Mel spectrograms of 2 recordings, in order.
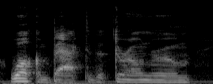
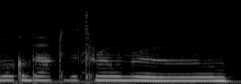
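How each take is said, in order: First: It is said in his natural voice. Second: It is said in a put-on voice.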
